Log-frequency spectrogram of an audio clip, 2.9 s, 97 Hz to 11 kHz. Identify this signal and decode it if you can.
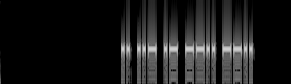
Morse code, heard as a keyed tone, about 44 wpm, 700 Hz. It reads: IUAZZ
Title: Code Groups - 5 Letters - 45wpm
